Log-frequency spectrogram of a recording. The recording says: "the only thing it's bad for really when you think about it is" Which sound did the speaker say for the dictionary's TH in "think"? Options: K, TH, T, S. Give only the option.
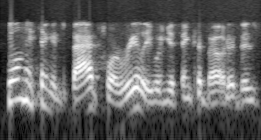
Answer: TH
